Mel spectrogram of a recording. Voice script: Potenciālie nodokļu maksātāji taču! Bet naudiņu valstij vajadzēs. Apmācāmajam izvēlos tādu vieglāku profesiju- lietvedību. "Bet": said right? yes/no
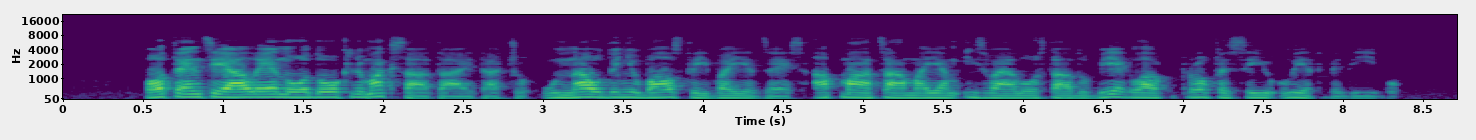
no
